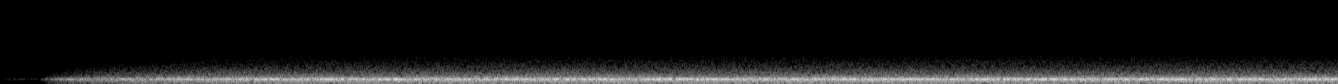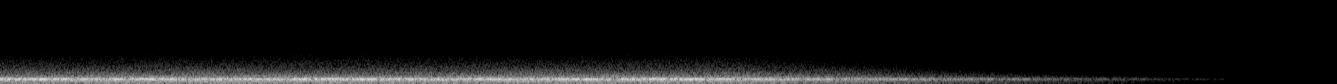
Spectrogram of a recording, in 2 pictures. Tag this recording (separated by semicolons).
ambient; Analog; drone; evolving; Mopho; soundscape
